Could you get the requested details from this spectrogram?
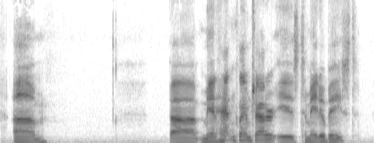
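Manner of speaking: normal talking voice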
